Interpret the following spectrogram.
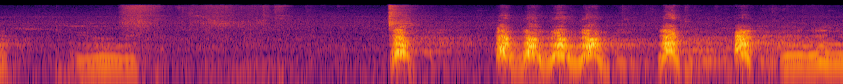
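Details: Kuvasz defending its ground at a guarding trial in a breed competition; a quiet stretch with faint low murmuring, then a sudden burst of about six sharp, loud barks in the last half.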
